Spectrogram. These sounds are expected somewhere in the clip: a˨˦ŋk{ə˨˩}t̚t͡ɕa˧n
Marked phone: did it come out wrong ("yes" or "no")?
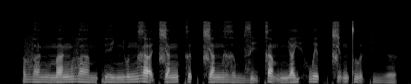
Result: no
